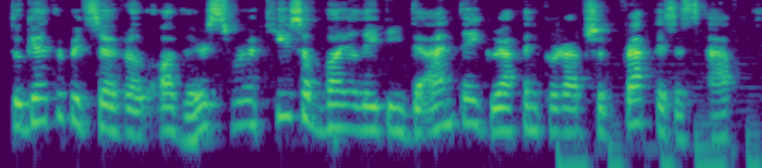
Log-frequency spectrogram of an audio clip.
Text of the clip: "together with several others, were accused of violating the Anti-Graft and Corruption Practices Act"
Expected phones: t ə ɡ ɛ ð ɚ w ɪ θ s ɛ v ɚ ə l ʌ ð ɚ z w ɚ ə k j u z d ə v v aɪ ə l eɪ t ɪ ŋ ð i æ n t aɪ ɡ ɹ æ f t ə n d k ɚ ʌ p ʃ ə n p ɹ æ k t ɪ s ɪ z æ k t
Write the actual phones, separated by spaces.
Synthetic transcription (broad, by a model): t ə ɡ ɛ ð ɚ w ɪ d s ɛ v ɚ ə l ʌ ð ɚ s w ɚ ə k j u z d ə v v aɪ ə l eɪ t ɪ ŋ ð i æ n t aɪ ɡ ɹ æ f ə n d k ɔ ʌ p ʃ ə n p ɹ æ k t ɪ s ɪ s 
